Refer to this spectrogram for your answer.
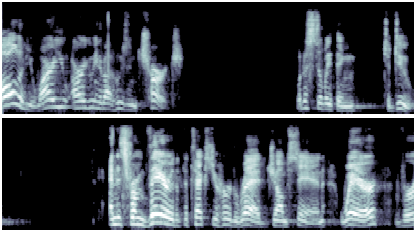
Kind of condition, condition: setting, large echoing room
